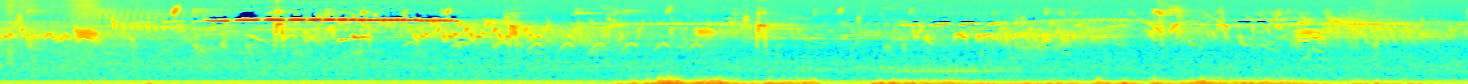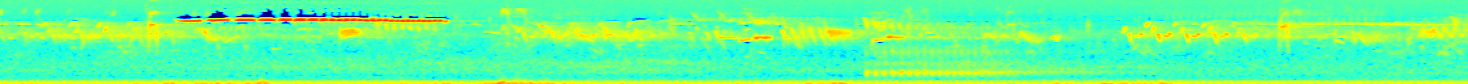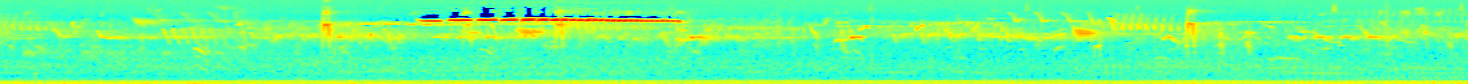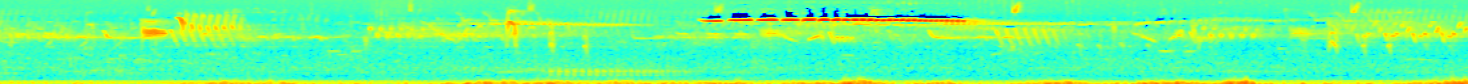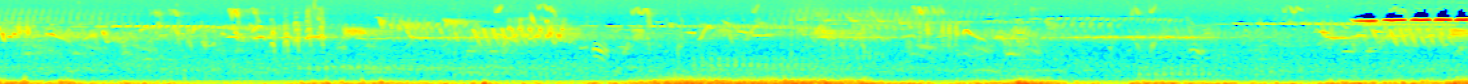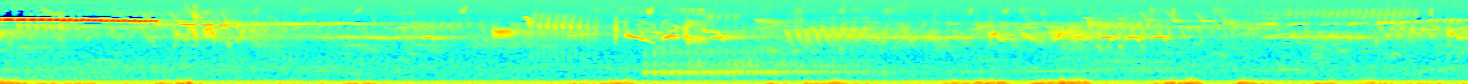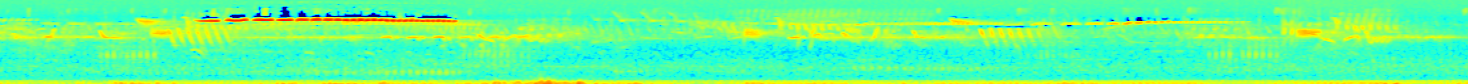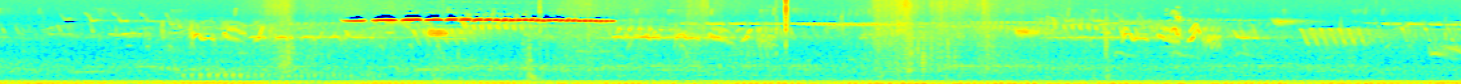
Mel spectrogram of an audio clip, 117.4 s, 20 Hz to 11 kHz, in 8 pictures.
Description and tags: An early morning recording made at 7:30AM on Sunday April 2nd, 2017 in a large field bordered by heavy woods....beyond the woods is a large lake and, with headphones on, you might be able to hear the sound of boats on the lake.
It was sunny, BUT, a typical COLD early Spring Day. Temp was 43 degrees with a slight breeze making it feel like 37.
BUT, that did not stop the birds from putting on a chorus. Recording made with a Sound Devices 702 and the amazing, Audio-Technica BP4025 stereo microphone.
Enjoy this shot of nature waking up.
